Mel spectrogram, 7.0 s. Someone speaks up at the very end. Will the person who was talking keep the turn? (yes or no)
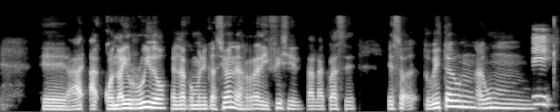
no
